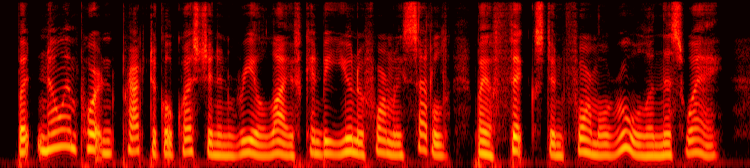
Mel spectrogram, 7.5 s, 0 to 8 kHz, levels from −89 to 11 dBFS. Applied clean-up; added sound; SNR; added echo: none; none; none; none.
